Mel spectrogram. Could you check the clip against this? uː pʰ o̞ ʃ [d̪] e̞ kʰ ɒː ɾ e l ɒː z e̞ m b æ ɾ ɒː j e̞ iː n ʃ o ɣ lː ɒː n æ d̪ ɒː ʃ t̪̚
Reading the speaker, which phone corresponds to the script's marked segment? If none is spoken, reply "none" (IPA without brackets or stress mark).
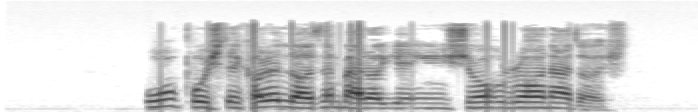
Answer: t̪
